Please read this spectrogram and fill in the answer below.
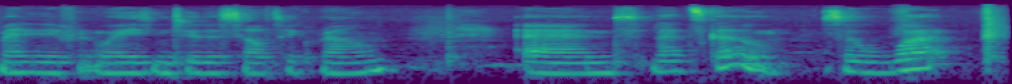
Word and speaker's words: Celtic: I can pronounce it Celtic, because it used to be pronounced Celtic with an S. And if you want to pronounce it with a K, that's also correct.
